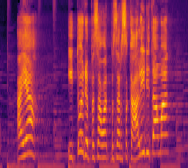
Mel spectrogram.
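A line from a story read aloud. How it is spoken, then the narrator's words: Sudden shout. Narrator (Indonesian): teriak Rio tiba-tiba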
